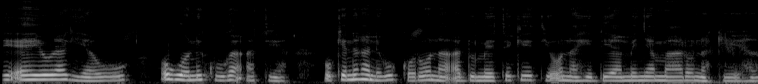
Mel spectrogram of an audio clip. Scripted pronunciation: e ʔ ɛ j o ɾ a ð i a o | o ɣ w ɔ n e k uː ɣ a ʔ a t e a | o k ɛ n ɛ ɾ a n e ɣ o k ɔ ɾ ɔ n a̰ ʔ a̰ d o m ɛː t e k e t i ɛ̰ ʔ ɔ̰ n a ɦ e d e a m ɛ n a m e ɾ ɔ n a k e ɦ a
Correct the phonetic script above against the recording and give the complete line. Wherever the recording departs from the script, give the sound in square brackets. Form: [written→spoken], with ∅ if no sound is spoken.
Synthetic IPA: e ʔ ɛ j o ɾ a [ð→ɣ] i a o | o ɣ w ɔ n e k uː ɣ a ʔ a t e a | o k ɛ n ɛ ɾ a n e ɣ o k ɔ ɾ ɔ n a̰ ʔ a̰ d o m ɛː t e k e t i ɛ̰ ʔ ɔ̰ n a ɦ e d e a m ɛ [n→ɲ] a m [e→a] ɾ ɔ n a k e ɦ a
